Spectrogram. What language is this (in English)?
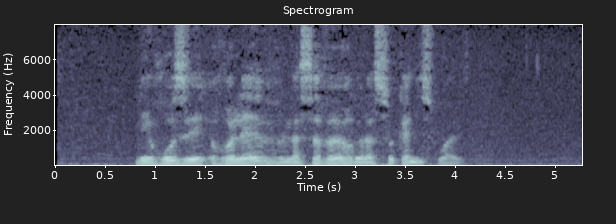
French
